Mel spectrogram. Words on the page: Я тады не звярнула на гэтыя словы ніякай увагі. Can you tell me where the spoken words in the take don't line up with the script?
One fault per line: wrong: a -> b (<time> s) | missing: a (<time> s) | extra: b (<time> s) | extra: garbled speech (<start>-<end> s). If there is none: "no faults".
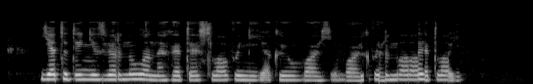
extra: garbled speech (3.4-4.6 s)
